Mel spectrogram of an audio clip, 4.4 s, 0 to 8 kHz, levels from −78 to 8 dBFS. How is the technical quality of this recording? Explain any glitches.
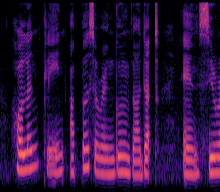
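The recording has one glitch, an automatic gain rise, in call-processed speech with nothing above 8 kHz. From 0.91 to 2.99 s, the gain control judged the input too quiet and raised its level. Voice and background swell together by about 5 dB.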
